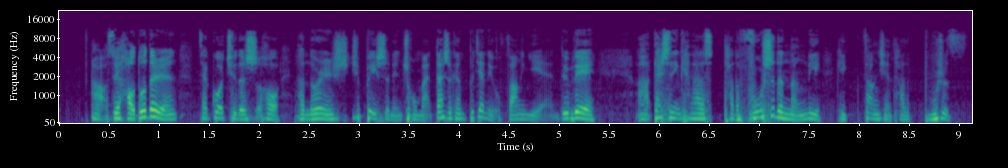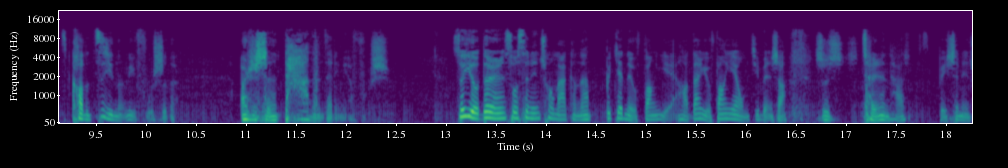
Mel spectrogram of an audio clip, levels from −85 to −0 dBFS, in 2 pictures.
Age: 30-49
